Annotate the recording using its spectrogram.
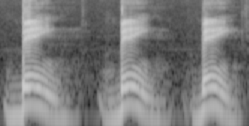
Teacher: O M aqui está nasalando o E e está sendo semivogal.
